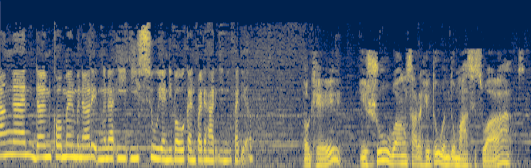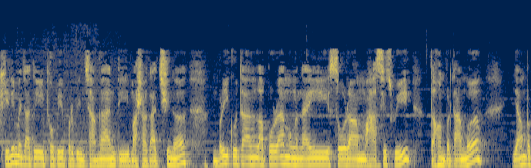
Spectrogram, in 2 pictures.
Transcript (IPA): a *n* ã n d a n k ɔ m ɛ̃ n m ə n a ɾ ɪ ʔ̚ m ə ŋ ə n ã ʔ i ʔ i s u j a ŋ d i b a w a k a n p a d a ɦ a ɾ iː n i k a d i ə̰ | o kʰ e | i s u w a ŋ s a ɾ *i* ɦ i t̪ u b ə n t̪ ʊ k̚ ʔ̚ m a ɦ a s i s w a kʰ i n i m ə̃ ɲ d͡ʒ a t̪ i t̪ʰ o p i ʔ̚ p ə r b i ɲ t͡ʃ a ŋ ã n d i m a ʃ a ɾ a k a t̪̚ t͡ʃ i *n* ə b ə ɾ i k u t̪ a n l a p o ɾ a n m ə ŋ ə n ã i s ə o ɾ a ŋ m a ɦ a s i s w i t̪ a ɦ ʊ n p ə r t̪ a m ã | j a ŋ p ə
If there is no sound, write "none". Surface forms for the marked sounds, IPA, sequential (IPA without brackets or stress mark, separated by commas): ŋ, a, n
